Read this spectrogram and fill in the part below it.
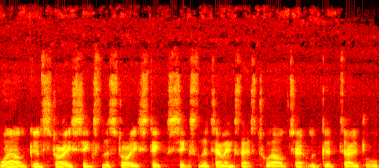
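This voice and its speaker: A man talks at a very fast pace in a fairly high pitch. His voice shows vocal fry and very wide pitch swings. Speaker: radio presenter. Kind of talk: radio phone-in hosting.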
